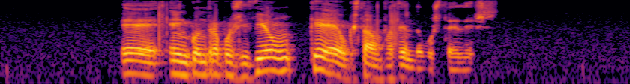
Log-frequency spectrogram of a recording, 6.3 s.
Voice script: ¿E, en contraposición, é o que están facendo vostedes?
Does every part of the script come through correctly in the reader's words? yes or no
no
